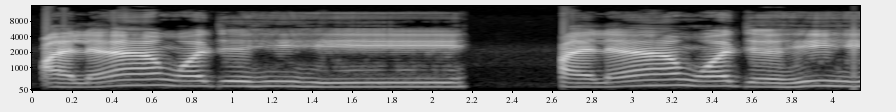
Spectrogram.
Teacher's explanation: جیم پر کلکلا کرنا ہے اور دوسرا ہا جو ہے اس کو کھینچ کے پڑھیں گے 3 سیکنڈ تک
